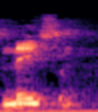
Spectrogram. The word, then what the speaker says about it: Mnason: When you look at that word, it has an M in front of it, but when I looked it up in the concordance, the M is silent. So it's Nason, which is a new name.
